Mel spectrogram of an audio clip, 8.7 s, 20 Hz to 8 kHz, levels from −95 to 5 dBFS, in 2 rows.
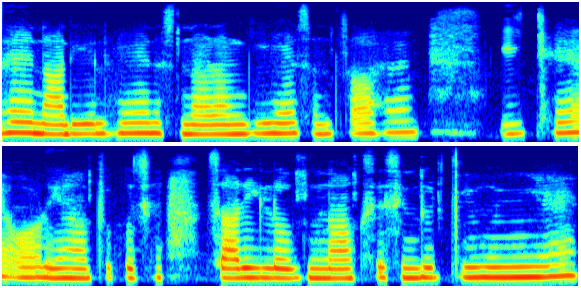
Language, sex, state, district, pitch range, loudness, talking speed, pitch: Hindi, female, Bihar, Samastipur, 200-220 Hz, -17 LUFS, 145 wpm, 210 Hz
